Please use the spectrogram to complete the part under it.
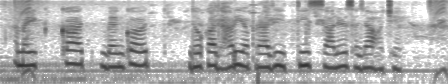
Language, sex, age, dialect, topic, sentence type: Magahi, female, 18-24, Northeastern/Surjapuri, banking, statement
